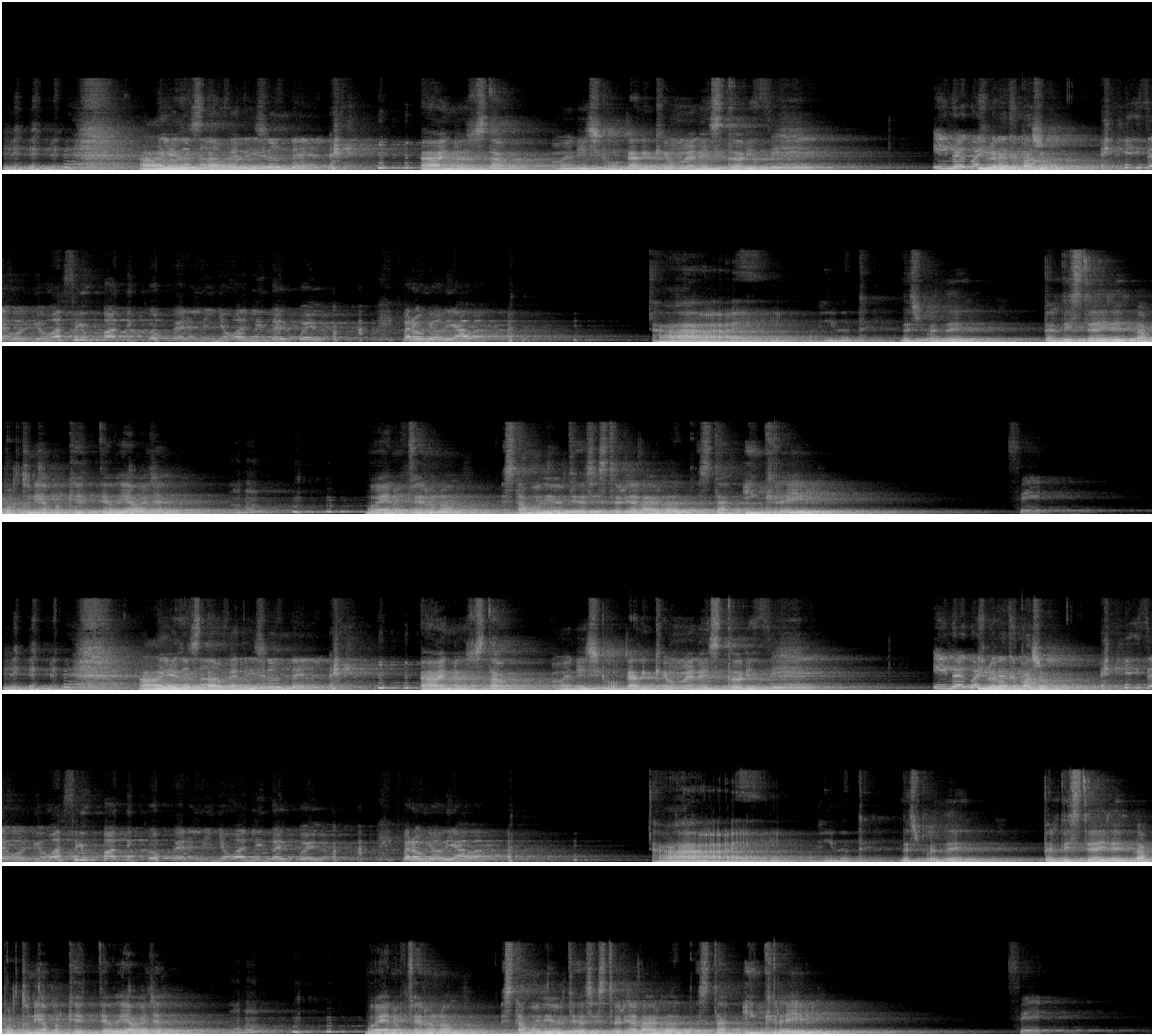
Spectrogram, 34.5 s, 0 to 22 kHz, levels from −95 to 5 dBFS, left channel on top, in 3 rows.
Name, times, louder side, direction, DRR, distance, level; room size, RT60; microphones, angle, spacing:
voice 1, 0.1-2.8 4.2-5.1 5.5-8.0 9.7-10.5 18.0-19.1 19.7-20.0 20.5-21.2 21.9-24.8 26.6-27.7 28.0-31.2, equal, 45° right, -2 dB, 4.0 m, -26 dB
voice 2, 0.6-4.1 6.6-7.0 7.7-8.2 9.3-10.4 11.0-14.8 15.2-16.3 25.3-25.6 25.9-26.3 33.2-33.4, equal, 5° right, 3 dB, 0.9 m, -34 dB
23.5 x 23.0 x 9.5 m, 2.7 s
head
